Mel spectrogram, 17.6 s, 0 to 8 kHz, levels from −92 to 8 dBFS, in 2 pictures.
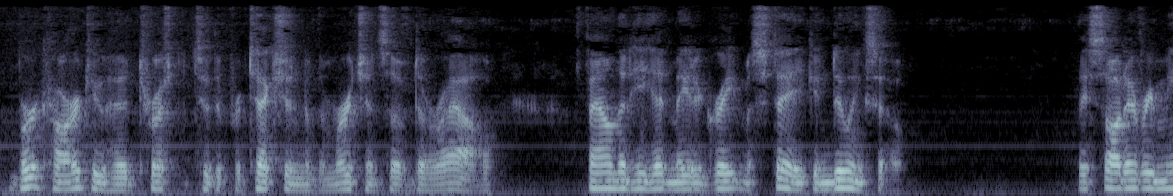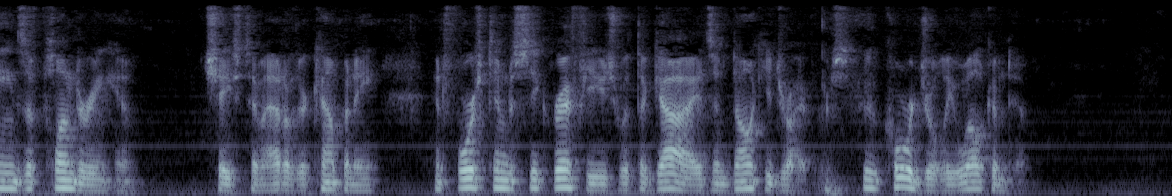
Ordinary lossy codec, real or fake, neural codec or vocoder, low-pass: MP3, 48 kbps; real; none; 7.2 kHz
